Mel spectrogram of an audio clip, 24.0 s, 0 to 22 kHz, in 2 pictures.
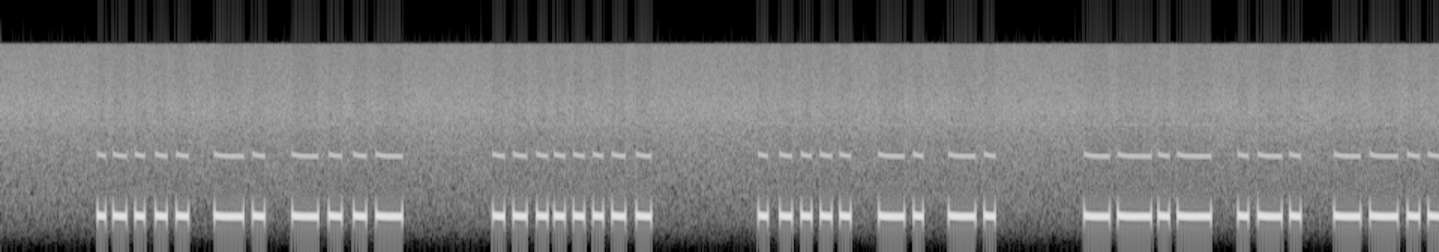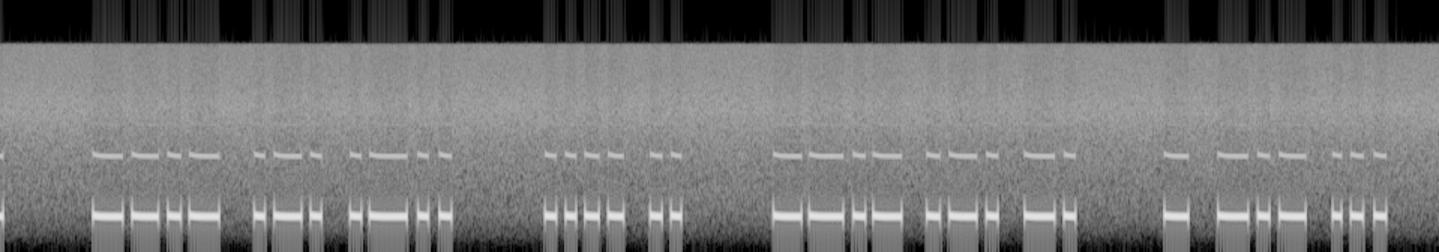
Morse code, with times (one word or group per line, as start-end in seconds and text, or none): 0.8-3.3 5NX
4.1-5.4 <HH>
6.3-8.3 5NN
9.0-12.0 QRZ
12.8-15.7 QRL
16.5-17.7 HI
18.4-20.9 QRN
21.7-23.5 TKS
